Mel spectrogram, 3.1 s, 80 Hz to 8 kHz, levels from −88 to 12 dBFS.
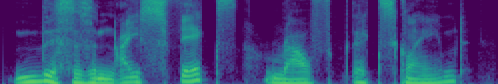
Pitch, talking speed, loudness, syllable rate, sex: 120 Hz, 135 wpm, -21 LUFS, 3.5 syllables/s, male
